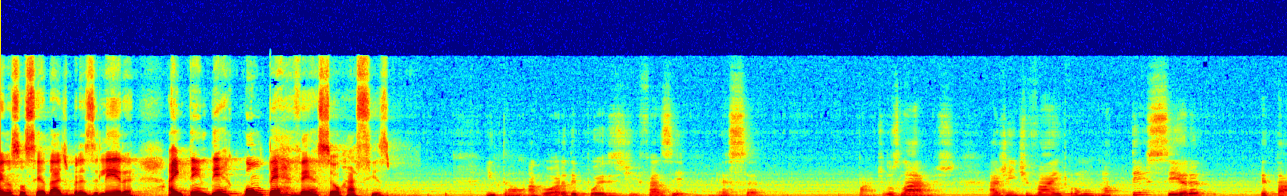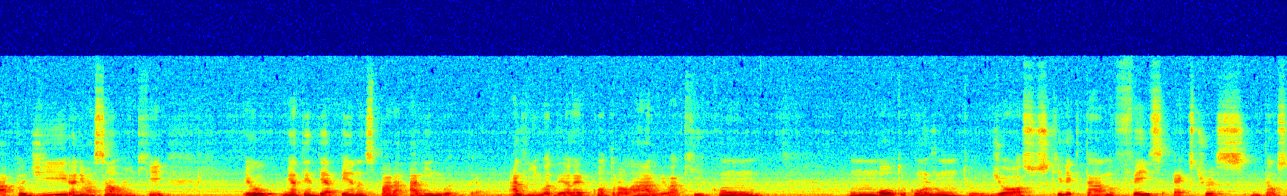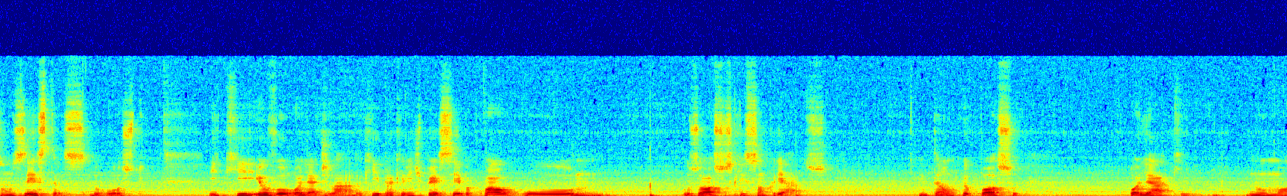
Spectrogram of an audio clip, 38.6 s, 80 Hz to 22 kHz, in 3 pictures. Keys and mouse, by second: 4.2 Escape, 5.7-9.1 drag, 14.0 click, 15.5 click, 26.9-28.0 middle drag, 29.3 click, 32.3-34.2 shift+middle drag, 37.3 click.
